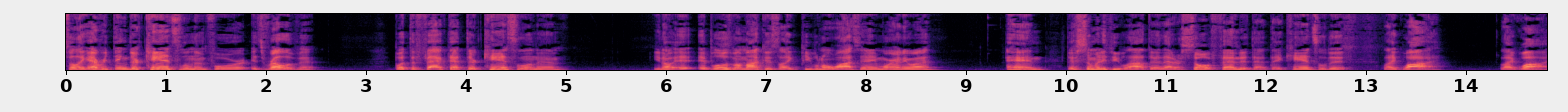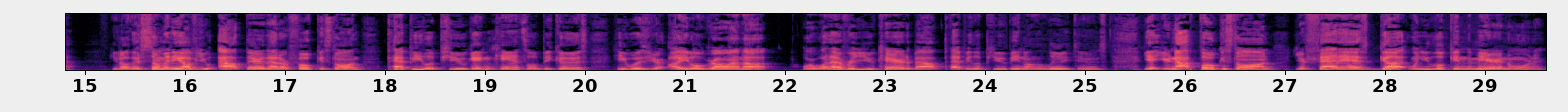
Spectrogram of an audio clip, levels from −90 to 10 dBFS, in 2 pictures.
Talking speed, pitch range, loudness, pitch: 210 wpm, 135-175 Hz, -18 LUFS, 150 Hz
